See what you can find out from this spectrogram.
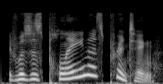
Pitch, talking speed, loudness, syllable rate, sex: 260 Hz, 220 wpm, -16 LUFS, 4.8 syllables/s, female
